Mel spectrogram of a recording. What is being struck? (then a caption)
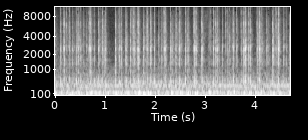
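Laminated cardboard notebook cover. Long glitter nails tap rapidly on the glossy laminated cardboard puppy cover of a pink spiral notebook lying flat. A steady stream of quick, dry, clicky taps with bright edges dies away almost instantly over a low, rumbling undertone. The tapping keeps an even level throughout.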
